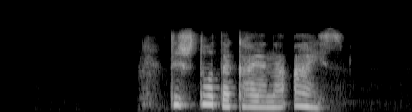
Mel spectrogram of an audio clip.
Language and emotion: Russian, positive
